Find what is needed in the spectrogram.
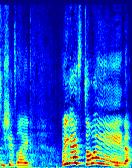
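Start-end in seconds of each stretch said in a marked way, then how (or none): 1.2-2.6 loud, slow, very high imitation; high-pitched distant voice. Imitating the girl who broke the meditation, high drawn-out call. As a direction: mimic a girl calling from a distance. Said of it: "That's how she sounded".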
